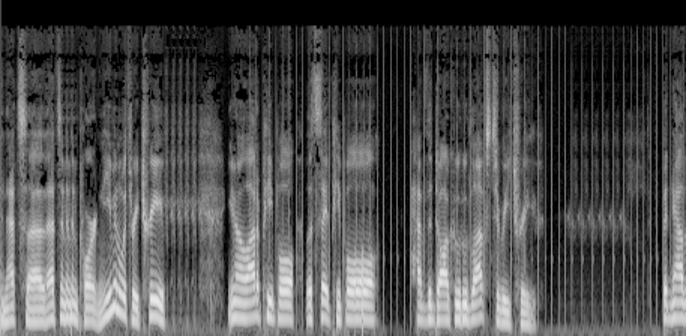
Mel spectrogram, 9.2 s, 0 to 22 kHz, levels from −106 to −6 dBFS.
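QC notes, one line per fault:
0.86, 2.28, 4.72, 6.13 and 7.66 s, repeated frames: blocks of 70 to 140 ms replay one to five extra times each, causing stutters and lengthening the audio.
3.32 to 9.11 s, train of clicks: regular ticking at 11.3 per second, about 50 clicks peaking a few dB above the speech, likely from nearby equipment interference.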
